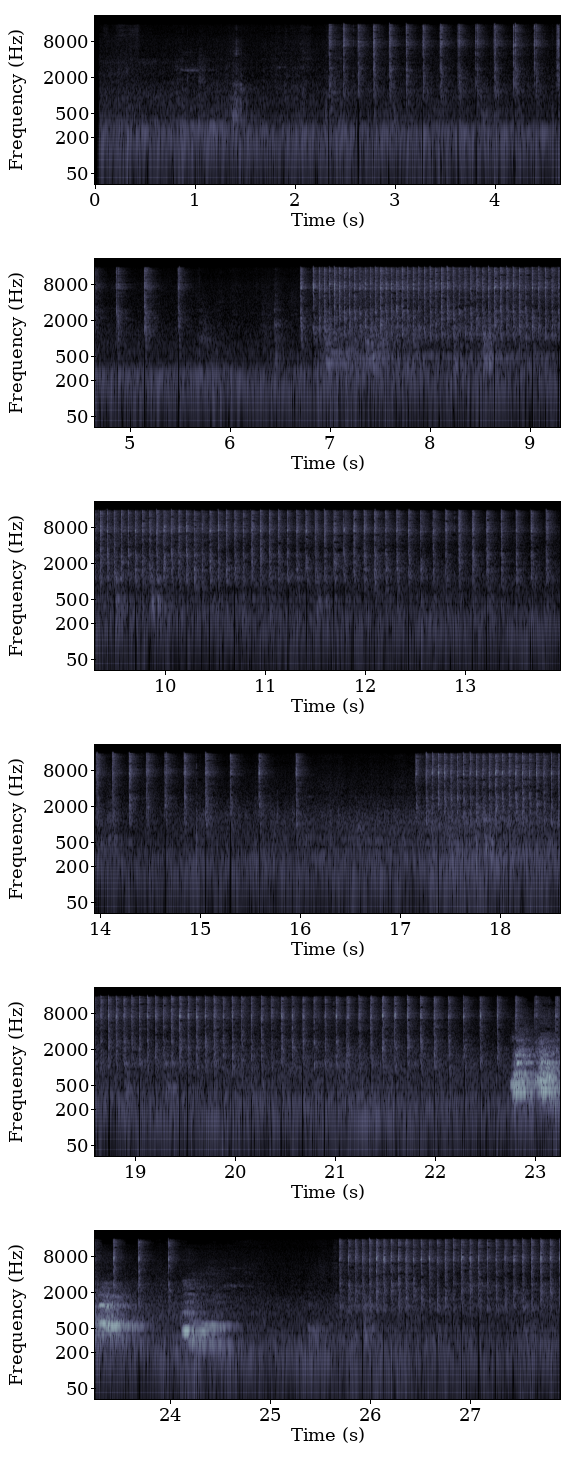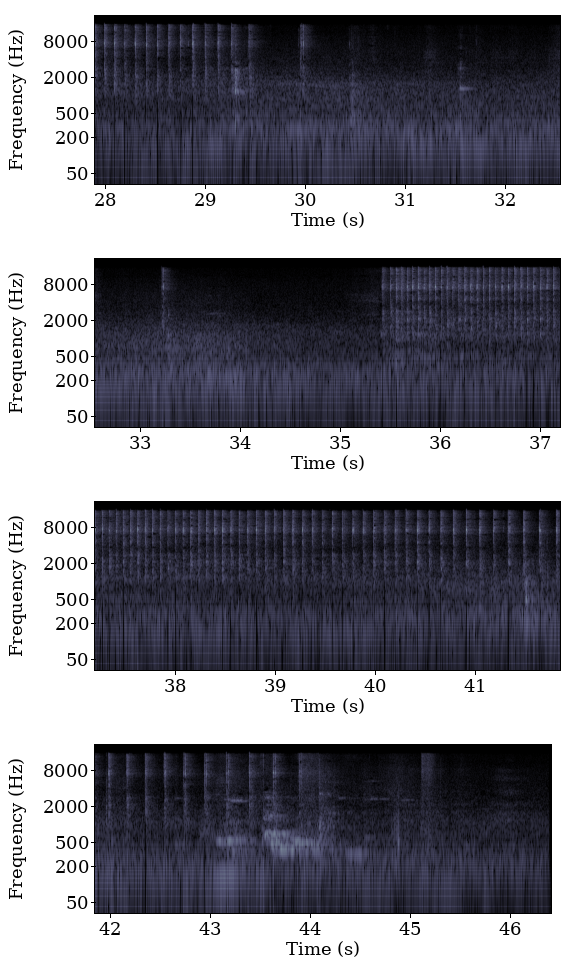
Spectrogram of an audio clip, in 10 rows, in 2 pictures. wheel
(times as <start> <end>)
6.7 16.2, 17.2 24.2, 35.4 45.2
